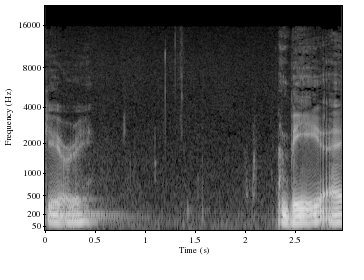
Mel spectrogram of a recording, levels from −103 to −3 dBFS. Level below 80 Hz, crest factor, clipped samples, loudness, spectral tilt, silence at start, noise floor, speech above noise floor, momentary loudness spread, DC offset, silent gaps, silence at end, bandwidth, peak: -50 dBFS; 20 dB; under 0.1%; -25 LUFS; -8 dB/octave; 0 s; -61 dBFS; 38 dB; 12 LU; under 0.1%; none; 0 s; 12.5 kHz; -8 dBFS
